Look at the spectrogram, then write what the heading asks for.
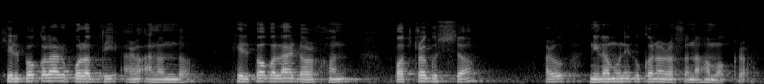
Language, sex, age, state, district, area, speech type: Assamese, male, 18-30, Assam, Sonitpur, rural, spontaneous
